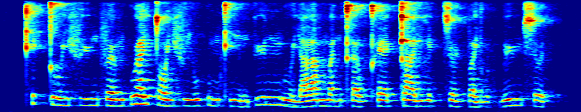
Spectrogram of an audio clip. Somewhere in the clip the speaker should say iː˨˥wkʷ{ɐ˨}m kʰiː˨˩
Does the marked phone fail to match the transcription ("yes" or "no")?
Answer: no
